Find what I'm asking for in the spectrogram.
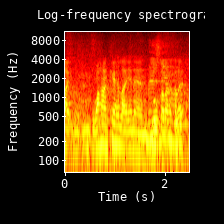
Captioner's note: somali; french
